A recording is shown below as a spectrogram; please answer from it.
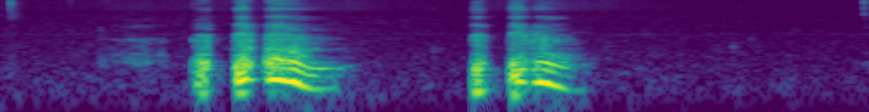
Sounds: Throat clearing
